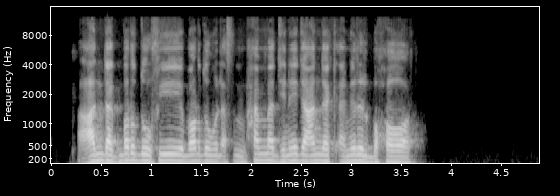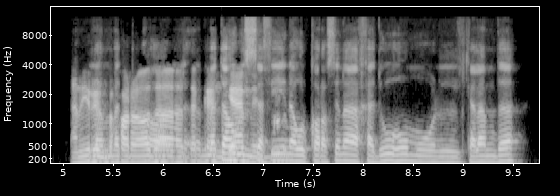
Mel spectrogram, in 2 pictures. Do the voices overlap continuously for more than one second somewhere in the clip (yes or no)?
yes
